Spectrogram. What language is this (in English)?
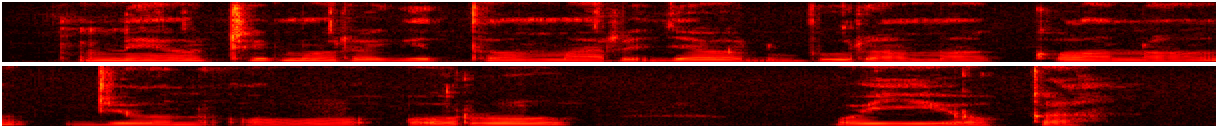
Luo (Kenya and Tanzania)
